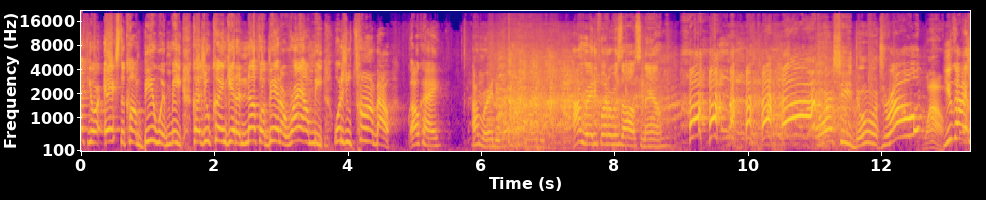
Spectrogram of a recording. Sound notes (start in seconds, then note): 6.1 audience laughing; 9.5 laughing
